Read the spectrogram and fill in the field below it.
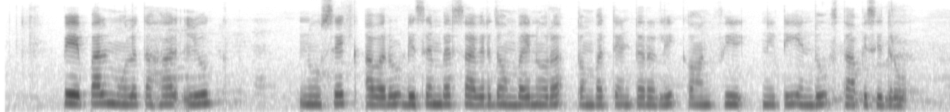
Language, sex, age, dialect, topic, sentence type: Kannada, male, 36-40, Mysore Kannada, banking, statement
